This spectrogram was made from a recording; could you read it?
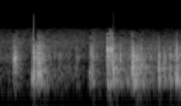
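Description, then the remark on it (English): A hammer prying up loosened wooden boards from a boarded-up door: a string of irregular woody knocks, creaks and scrapes, some sharp and clicky, moderately loud with brief pauses between them and no talking. “What are you going to do? Pry up those boards? Yes, they're loosened up.”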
